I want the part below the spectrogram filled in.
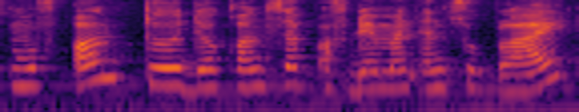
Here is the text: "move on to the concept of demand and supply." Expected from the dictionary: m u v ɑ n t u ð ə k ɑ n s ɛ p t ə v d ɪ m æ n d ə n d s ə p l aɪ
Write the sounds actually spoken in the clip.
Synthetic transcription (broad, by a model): m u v ɑ n t u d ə k ɑ n s ɛ p t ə f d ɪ m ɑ n ə n s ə p l aɪ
